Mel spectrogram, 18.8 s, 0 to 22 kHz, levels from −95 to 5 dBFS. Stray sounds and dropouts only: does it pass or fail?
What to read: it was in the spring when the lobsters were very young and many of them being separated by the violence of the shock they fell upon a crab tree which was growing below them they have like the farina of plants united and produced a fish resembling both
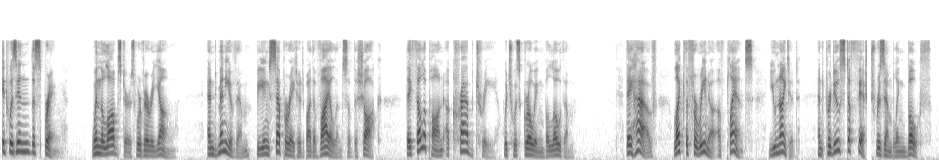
fail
